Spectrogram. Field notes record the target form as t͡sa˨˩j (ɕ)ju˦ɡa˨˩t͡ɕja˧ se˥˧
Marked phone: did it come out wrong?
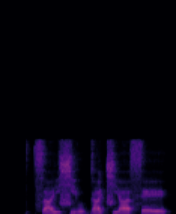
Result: no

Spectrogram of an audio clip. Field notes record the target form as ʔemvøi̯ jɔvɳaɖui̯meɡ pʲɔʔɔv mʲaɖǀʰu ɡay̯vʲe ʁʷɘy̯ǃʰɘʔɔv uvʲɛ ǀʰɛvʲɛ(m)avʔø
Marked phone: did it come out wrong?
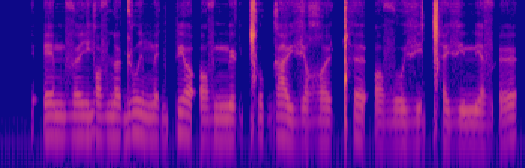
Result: yes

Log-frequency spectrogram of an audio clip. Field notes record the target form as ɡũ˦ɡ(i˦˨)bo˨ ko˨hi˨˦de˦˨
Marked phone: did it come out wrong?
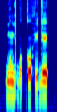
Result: no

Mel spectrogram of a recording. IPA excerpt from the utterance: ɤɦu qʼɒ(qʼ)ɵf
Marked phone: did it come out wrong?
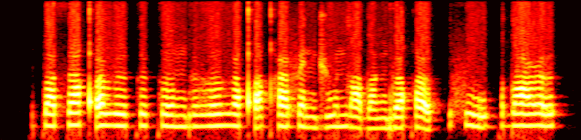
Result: yes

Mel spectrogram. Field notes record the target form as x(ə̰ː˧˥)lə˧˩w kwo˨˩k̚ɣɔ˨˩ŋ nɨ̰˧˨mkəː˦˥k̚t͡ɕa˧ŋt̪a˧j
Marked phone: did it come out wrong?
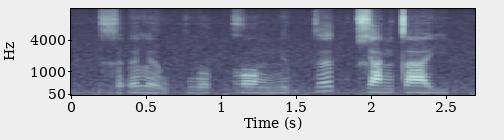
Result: no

